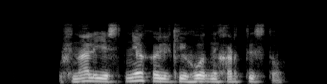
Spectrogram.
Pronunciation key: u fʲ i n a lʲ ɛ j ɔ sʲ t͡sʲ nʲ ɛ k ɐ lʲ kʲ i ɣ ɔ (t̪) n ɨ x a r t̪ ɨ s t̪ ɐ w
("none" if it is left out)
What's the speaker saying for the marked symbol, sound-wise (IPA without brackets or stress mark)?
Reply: d̪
